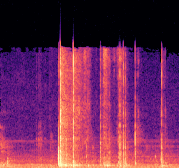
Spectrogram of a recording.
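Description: Clear plastic toy packaging being handled: a short cluster of crinkles and clicks near the middle.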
